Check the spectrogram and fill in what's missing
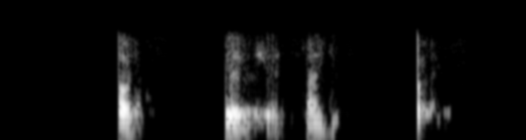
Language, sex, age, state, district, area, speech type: Malayalam, male, 30-45, Kerala, Thiruvananthapuram, rural, conversation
